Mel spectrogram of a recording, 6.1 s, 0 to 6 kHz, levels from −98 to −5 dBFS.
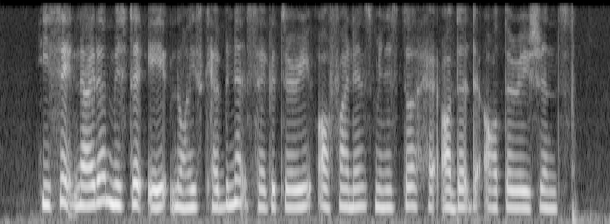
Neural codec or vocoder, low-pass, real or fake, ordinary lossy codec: codec, 16 kHz, 2 kbps, FunCodec, trained on Chinese and English, 25 frames a second; 5.4 kHz; fake; none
